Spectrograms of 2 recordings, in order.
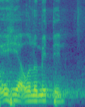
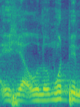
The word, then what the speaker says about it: Ihya Ulumiddin: kitab namanya Ihya ulumiddin tahu Ihya ulumiddin bukan Ihya Ulumuddin ya itu kalau orang bilang baca Ihya Ulumuddin cara bacanya keliru yang betul Ihya ulumiddin itu hadirin sebelum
